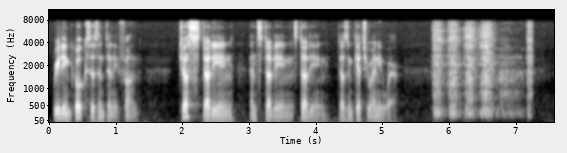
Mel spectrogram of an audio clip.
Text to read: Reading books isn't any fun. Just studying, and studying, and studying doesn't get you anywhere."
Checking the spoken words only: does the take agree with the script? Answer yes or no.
no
